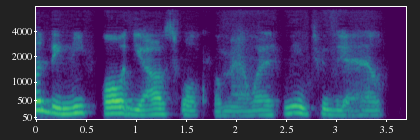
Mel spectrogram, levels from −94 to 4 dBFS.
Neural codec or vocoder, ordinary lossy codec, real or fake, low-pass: codec, 16 kHz, 1.1 kbps, Voila-Tokenizer; none; fake; none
